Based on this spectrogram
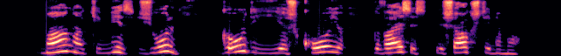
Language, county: Lithuanian, Panevėžys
